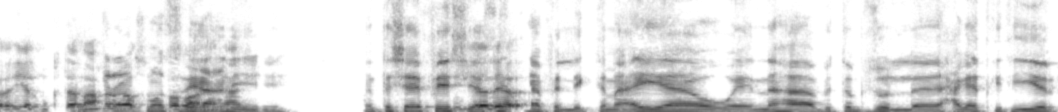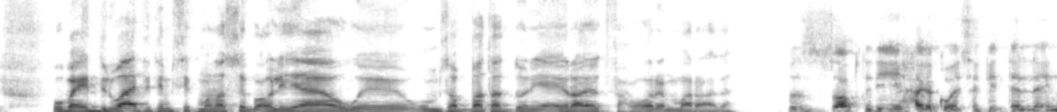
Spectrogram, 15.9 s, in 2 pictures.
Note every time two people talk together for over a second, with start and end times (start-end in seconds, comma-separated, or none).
0.6-2.0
